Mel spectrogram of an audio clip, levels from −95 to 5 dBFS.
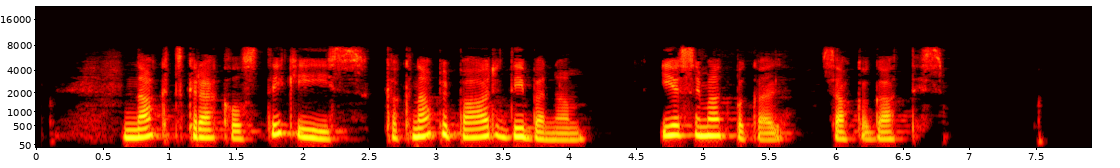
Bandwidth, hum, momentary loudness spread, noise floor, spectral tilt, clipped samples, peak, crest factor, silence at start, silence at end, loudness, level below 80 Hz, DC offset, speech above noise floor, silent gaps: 7.8 kHz; none; 16 LU; under -90 dBFS; -6.5 dB/octave; under 0.1%; -8 dBFS; 18 dB; 0.65 s; 1.15 s; -24 LUFS; -70 dBFS; under 0.1%; over 67 dB; none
